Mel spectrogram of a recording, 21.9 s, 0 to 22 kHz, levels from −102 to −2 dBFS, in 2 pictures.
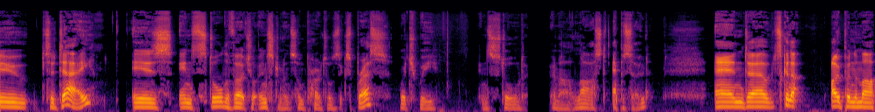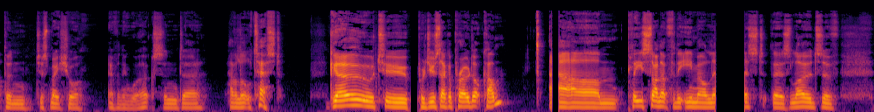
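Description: At 1.49 to 1.58 s, 6.60 to 6.87 s, 16.07 to 16.16 s, 17.83 to 17.93 s and 19.88 to 20.25 s the audio drops into blocks of digital silence. The short gaps last 93 ms, which fits a 4096-sample buffer left unfilled. The 279 ms and 372 ms holes are whole multiples of that. Unlike a network dropout, nothing is smoothed or faded, and the gap is silence rather than low noise.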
